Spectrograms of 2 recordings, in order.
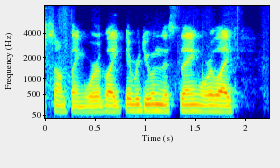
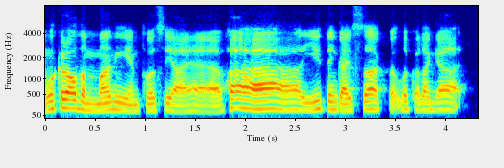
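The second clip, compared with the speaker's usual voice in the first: taunting, gloating boastful tone with laughter; 3 semitones higher than usual. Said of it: "[name] laughing at the world, going".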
